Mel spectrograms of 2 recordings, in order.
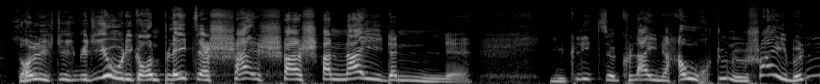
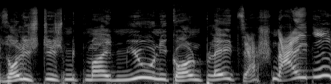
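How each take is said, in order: First: High, drawn-out, stuttered threat; hammed-up reading. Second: Loud threat climbing in pitch; straight threatening take. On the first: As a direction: stretch the syllables out theatrically. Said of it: "Annäherungsversuche lassen wir jetzt mal". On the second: Acted. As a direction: say it straight through, rising to a shout. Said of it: "lassen wir jetzt mal".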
